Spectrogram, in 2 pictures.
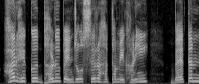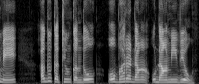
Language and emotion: Sindhi, neutral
